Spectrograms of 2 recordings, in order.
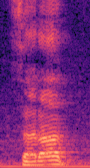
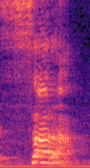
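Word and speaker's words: צרעת: esa misma en hebreo, que es simplemente Sara. Haz de cuenta Sara, el nombre de Sara, pero con Z y al principio una T. T-Z-A-R-A. Sara. Haz de cuenta el nombre de Sara, ¿sí? Pero es con Z, con TZ. Sara.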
